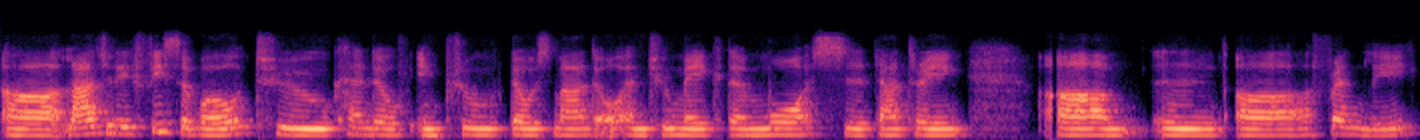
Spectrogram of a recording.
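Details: Adult woman who stutters, speaking during a lecture; she says her stuttering pattern varies with the listener and the situation; finding: stuttering.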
